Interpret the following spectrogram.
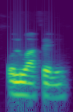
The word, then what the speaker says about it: Oluwafemi: The pronunciation is Oluwafemi, but you can just call me Femi.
